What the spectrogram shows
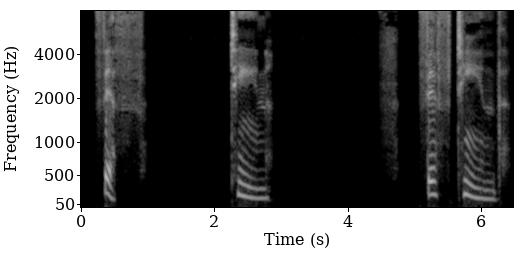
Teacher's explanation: Stress fif and soften teenth.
